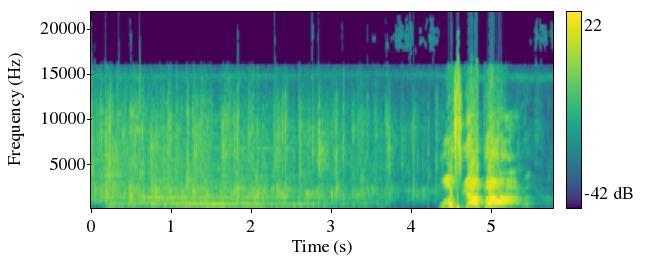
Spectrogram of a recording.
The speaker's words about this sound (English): And give Jesus a clap offering and a shout.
